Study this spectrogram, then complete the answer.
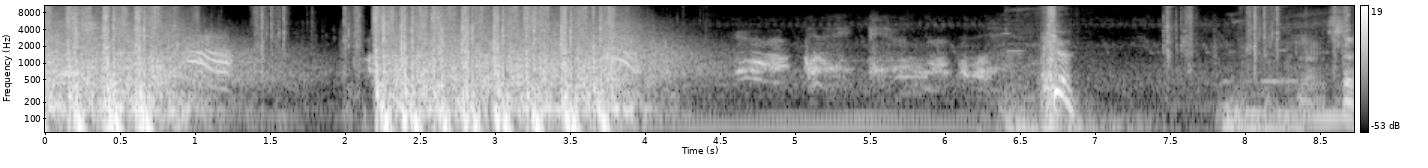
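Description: Rapid bursts of pistol gunfire in the shooter game The Outer Worlds, two loud sustained volleys followed by quieter scattered shots and mechanical clicks, with someone talking over the action.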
